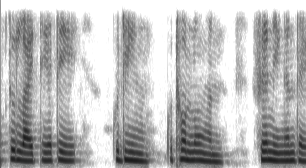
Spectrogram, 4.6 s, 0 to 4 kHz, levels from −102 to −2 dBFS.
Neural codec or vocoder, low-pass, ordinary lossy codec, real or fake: codec, 16 kHz, 4 kbps, FreqCodec, larger model; 3.6 kHz; none; fake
